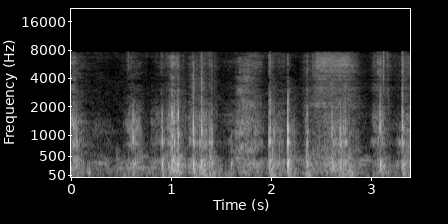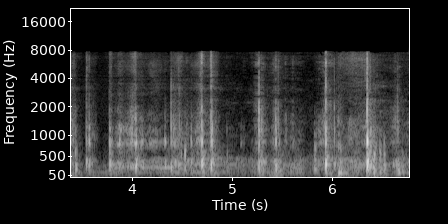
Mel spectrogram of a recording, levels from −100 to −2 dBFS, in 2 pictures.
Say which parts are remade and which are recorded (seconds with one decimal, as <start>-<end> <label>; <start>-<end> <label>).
0.0-2.3 recorded; 2.3-5.0 remade; 5.0-6.8 recorded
